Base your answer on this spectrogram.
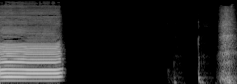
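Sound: censor bleep tone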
